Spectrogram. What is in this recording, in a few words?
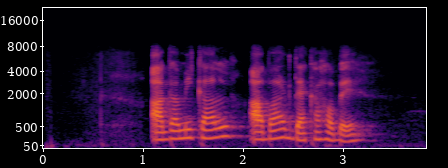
Bangla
